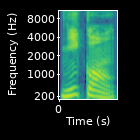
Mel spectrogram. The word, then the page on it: Nikon: ɲiꜜkoɴ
